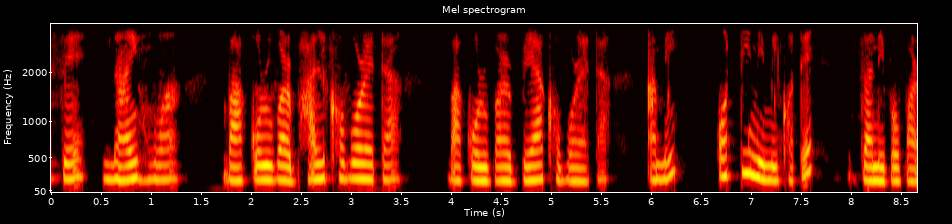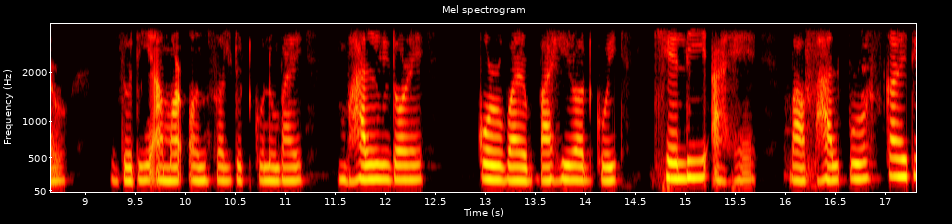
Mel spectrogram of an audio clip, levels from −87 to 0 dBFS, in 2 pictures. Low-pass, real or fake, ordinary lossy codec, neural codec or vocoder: 3.6 kHz; real; none; none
